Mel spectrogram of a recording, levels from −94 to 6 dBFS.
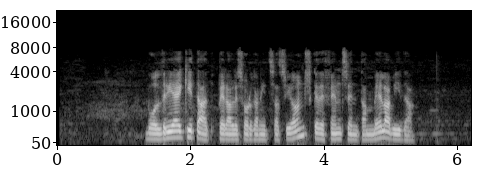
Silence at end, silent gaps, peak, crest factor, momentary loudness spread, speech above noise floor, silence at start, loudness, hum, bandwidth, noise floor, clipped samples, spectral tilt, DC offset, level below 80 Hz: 0.85 s; none; -2 dBFS; 18 dB; 10 LU; 41 dB; 1.35 s; -20 LUFS; none; 7.8 kHz; -60 dBFS; under 0.1%; -7 dB/octave; under 0.1%; -58 dBFS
